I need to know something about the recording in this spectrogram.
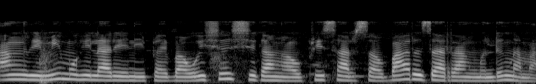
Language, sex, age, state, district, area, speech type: Bodo, female, 45-60, Assam, Chirang, rural, read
